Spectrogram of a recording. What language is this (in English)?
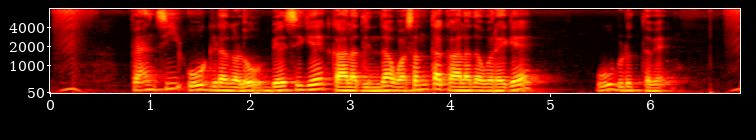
Kannada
